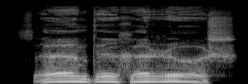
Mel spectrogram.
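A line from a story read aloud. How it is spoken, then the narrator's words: Growling. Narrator (Russian): прорычал в ответ Инфилиго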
